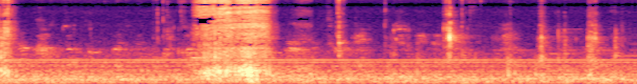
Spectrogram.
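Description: Close-up eating sounds of someone chewing spicy cold noodles and grilled pork belly, with small wet clicks throughout and a louder noisy burst about two seconds in.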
